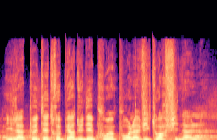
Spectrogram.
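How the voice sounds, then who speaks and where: A man reading scripted documentary voice-over narration in a measured, even way. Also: mid-range voice, a crowd in the background.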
